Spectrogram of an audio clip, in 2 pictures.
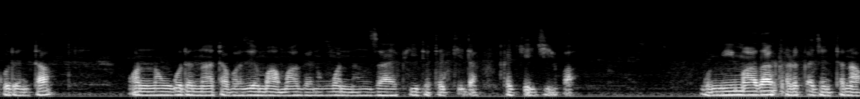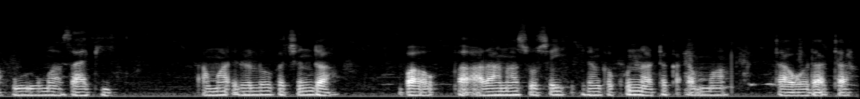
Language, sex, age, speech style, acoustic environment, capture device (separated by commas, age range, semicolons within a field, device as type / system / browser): Hausa, male, 25-34, happy, people talking, mobile / Linux / Chrome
